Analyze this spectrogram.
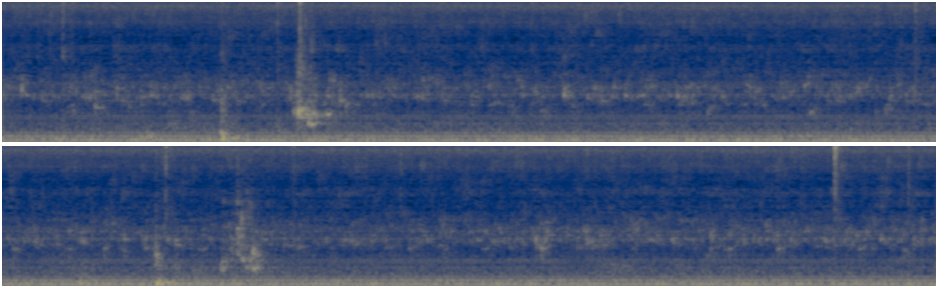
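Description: Small metal picks scrape and click softly inside a lock.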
